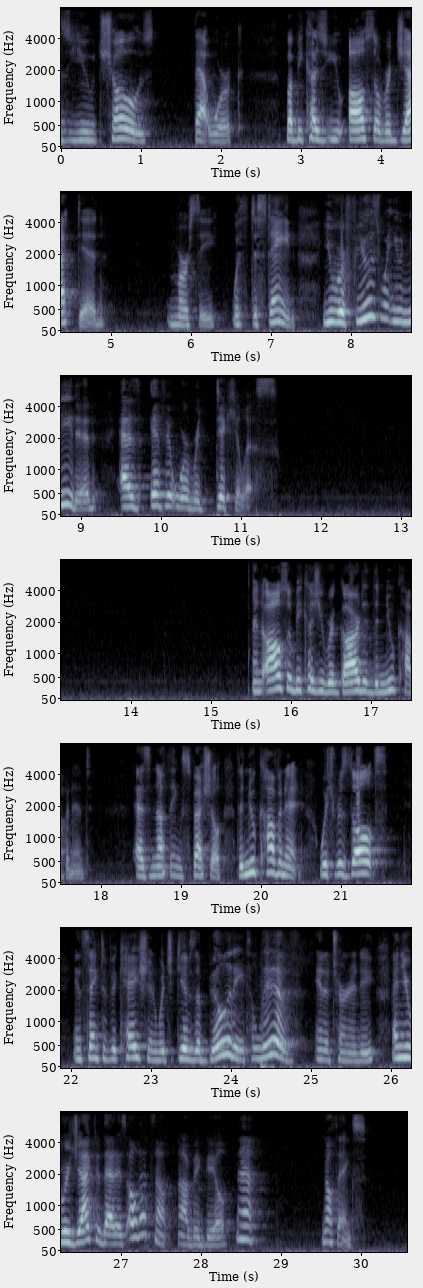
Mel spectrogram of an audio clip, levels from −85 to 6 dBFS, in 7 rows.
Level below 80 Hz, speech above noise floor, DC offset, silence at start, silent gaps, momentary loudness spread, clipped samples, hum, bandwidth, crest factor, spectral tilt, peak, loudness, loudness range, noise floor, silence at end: -56 dBFS; 33 dB; under 0.1%; 0 s; none; 17 LU; under 0.1%; none; 7.6 kHz; 20 dB; -6 dB/octave; -6 dBFS; -25 LUFS; 7 LU; -57 dBFS; 0.55 s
